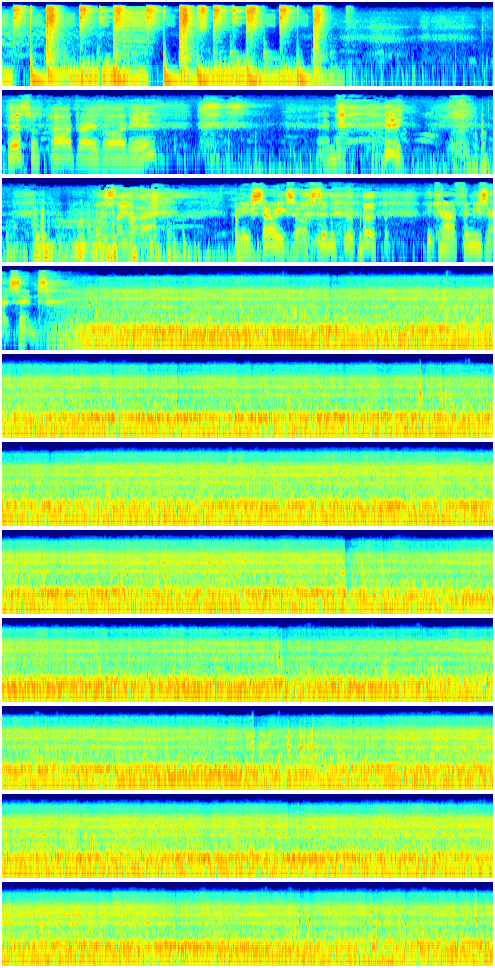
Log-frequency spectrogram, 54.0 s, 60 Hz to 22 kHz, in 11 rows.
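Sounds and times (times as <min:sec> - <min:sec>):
vehicle engine running: 0:00.0 - 0:03.6, 0:15.2 - 0:54.0
road noise: 0:00.0 - 0:54.0
wind noise: 0:08.5 - 0:12.7, 0:15.3 - 0:54.0.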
